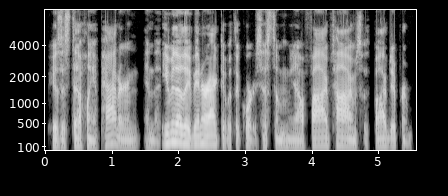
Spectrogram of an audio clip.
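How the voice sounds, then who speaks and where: A man's voice: on the low side, fast, pushed and bright, dry recording. A male attorney hosting a podcast interview, talking thoughtfully with many restarts. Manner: thoughtful, rambling with many restarts and "you know". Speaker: podcast host, family law attorney. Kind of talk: conversational interview.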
